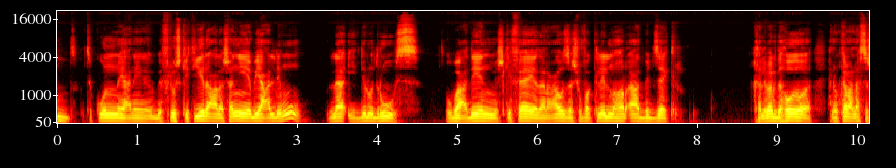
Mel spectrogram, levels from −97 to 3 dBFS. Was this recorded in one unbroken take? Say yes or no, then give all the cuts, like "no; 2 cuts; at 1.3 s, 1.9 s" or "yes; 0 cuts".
no; 1 cut; at 4.8 s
